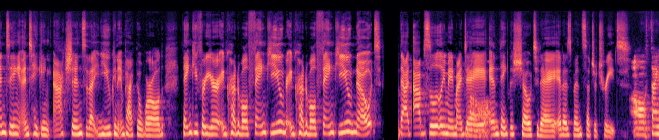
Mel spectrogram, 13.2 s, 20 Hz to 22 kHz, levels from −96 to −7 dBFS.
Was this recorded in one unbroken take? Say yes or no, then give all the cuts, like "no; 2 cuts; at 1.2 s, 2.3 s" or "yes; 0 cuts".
no; 3 cuts; at 5.7 s, 8.2 s, 10.2 s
